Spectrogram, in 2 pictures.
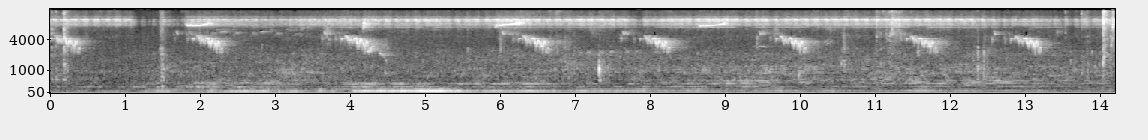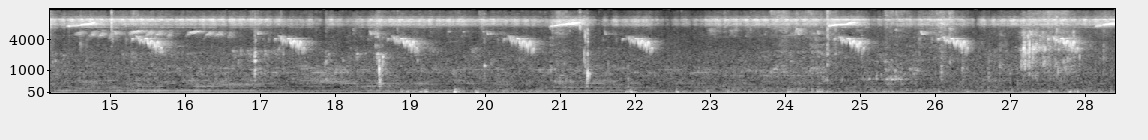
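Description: A bird repeating a short, falling whistled call about once every second or so, over a steady high-pitched insect buzz.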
